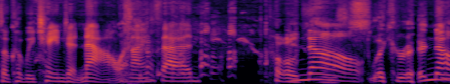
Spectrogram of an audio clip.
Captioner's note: laughing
